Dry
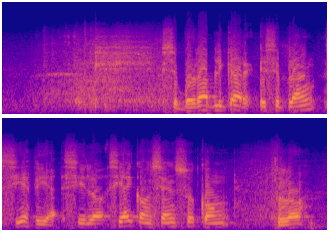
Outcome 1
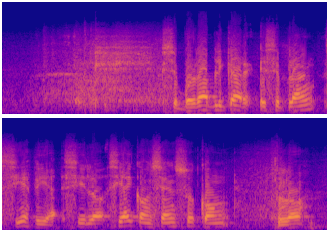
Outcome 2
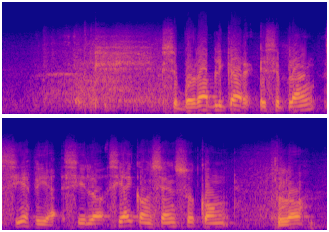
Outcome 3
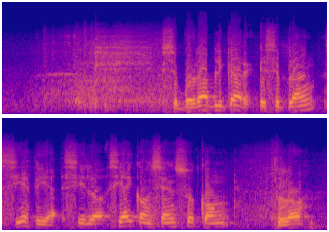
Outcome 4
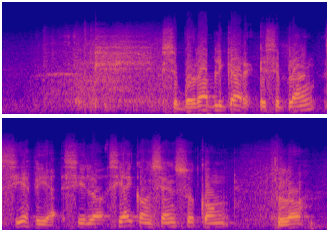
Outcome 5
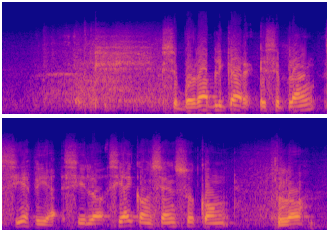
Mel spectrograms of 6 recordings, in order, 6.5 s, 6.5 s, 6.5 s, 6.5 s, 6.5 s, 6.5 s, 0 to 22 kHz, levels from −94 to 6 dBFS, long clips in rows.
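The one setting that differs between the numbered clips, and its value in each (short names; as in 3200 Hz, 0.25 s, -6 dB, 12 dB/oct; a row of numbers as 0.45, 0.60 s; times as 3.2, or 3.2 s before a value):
bell, frequency: 250, 13000, 2200, 660, 98 Hz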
